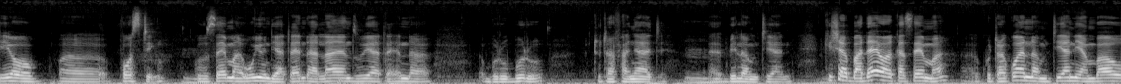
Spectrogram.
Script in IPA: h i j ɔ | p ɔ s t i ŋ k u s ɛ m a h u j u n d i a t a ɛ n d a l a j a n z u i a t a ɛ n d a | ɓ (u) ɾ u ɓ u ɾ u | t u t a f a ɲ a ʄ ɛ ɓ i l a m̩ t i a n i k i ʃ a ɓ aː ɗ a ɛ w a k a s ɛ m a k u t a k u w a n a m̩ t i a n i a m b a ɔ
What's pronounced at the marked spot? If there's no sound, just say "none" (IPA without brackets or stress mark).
u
